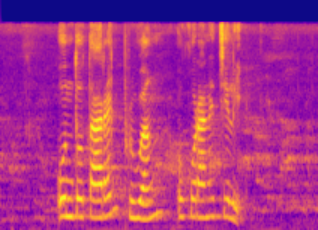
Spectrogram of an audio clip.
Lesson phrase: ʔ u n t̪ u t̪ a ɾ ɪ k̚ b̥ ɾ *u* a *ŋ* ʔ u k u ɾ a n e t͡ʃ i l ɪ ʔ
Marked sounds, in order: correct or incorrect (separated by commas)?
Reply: correct, correct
